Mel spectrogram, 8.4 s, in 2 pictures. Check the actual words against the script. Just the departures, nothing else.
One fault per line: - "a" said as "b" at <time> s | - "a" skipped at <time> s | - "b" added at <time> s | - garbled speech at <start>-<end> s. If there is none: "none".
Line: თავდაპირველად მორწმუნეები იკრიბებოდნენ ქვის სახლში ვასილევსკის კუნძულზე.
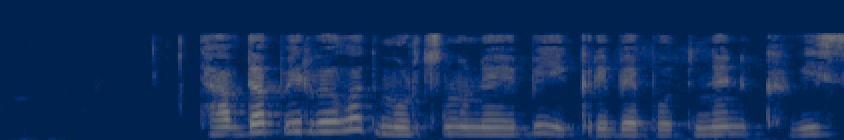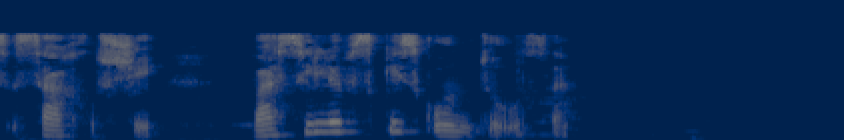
none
